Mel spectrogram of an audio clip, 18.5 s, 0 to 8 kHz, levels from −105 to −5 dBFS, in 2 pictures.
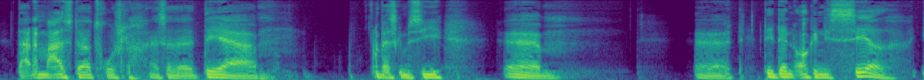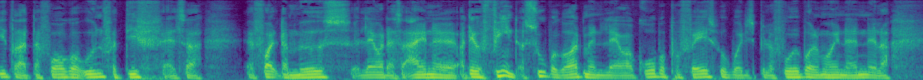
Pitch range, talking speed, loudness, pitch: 95-110 Hz, 170 wpm, -24 LUFS, 100 Hz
